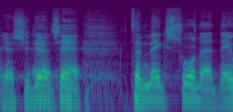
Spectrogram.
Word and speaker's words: Achane: I believe they did a better job of holding Mostert, holding Achane. Did I pronounce that right? Yes, you did. Achane, to make sure that they weren't able to get too much explosion on them.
